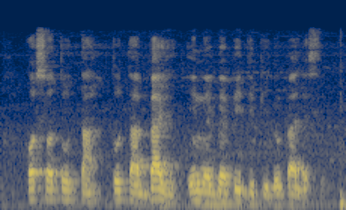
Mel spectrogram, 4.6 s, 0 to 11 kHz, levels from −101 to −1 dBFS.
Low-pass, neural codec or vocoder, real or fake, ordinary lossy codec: 7.2 kHz; none; real; none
